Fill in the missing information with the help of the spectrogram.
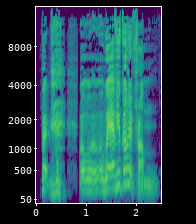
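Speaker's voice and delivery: high, halting, open-mouthed stammer; stammered in amazement. A narrator's reading. Robert stammers at William's gift, amazed and halting. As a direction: caught off guard, stumbling over words. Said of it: "stammered Robert".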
